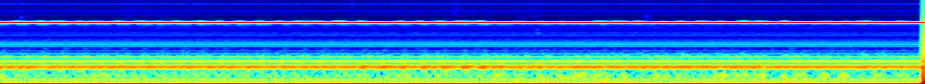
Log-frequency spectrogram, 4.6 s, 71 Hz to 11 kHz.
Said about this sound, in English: 40 hertz difference. So it sounds like this. It sounds like crickets, right? So I've got my nice 40 hertz binaural that you can hear sounding like a cricket, and I wanted to put that over my 40 hertz fundamental tone.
